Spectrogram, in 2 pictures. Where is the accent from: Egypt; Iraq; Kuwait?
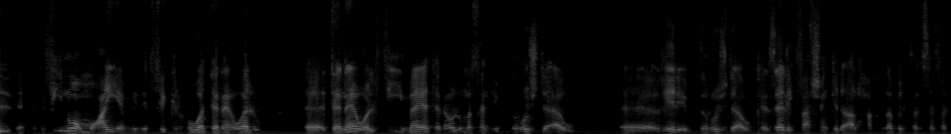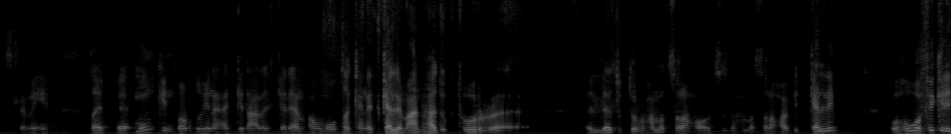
Egypt; من مصر وطالب في أو يعني اتخرجت من كلية اقتصاد وعلوم سياسية جامعة القاهرة.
